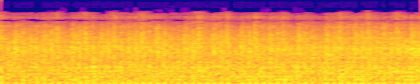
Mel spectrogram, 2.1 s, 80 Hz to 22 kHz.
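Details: 1945 GMC CCKW353 6x6 carrying a Bantam T35 crane, LeRoi four-cylinder gas engine, restarted after 8+ years sitting: low, steady, even chugging with no knocks. It runs smooth, with good oil pressure despite a little blow-by.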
